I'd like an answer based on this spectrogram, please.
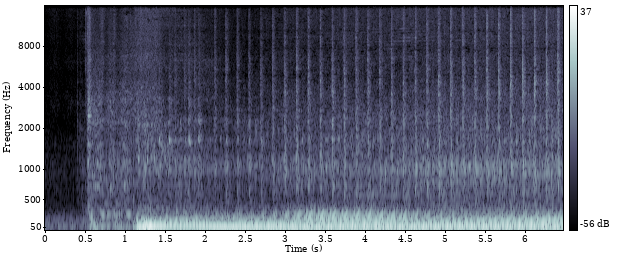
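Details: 5.7L V8 cranks, fires and settles to idle with a deep, regular knock about three times a second under the rumble: rod knock.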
